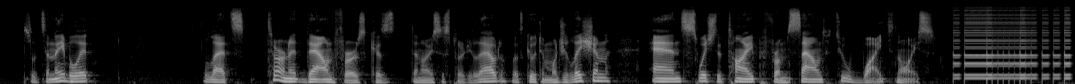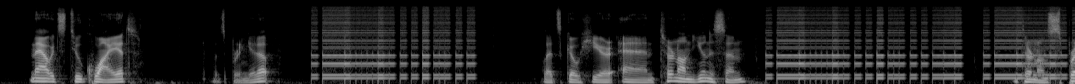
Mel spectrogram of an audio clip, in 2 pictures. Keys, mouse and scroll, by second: 0.5 click, 2.6 click, 3.2 click, 5.3 click, 7.4 click, 8.6 click, 9.4 space, 10.5 space, 12.5 click, 13.2-14.4 drag, 13.7 space, 14.4 click, 15.4 space, 15.6 click, 17.2 click, 18.3 space, 19.0 click, 19.7 click, 20.3 space, 21.4 space.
